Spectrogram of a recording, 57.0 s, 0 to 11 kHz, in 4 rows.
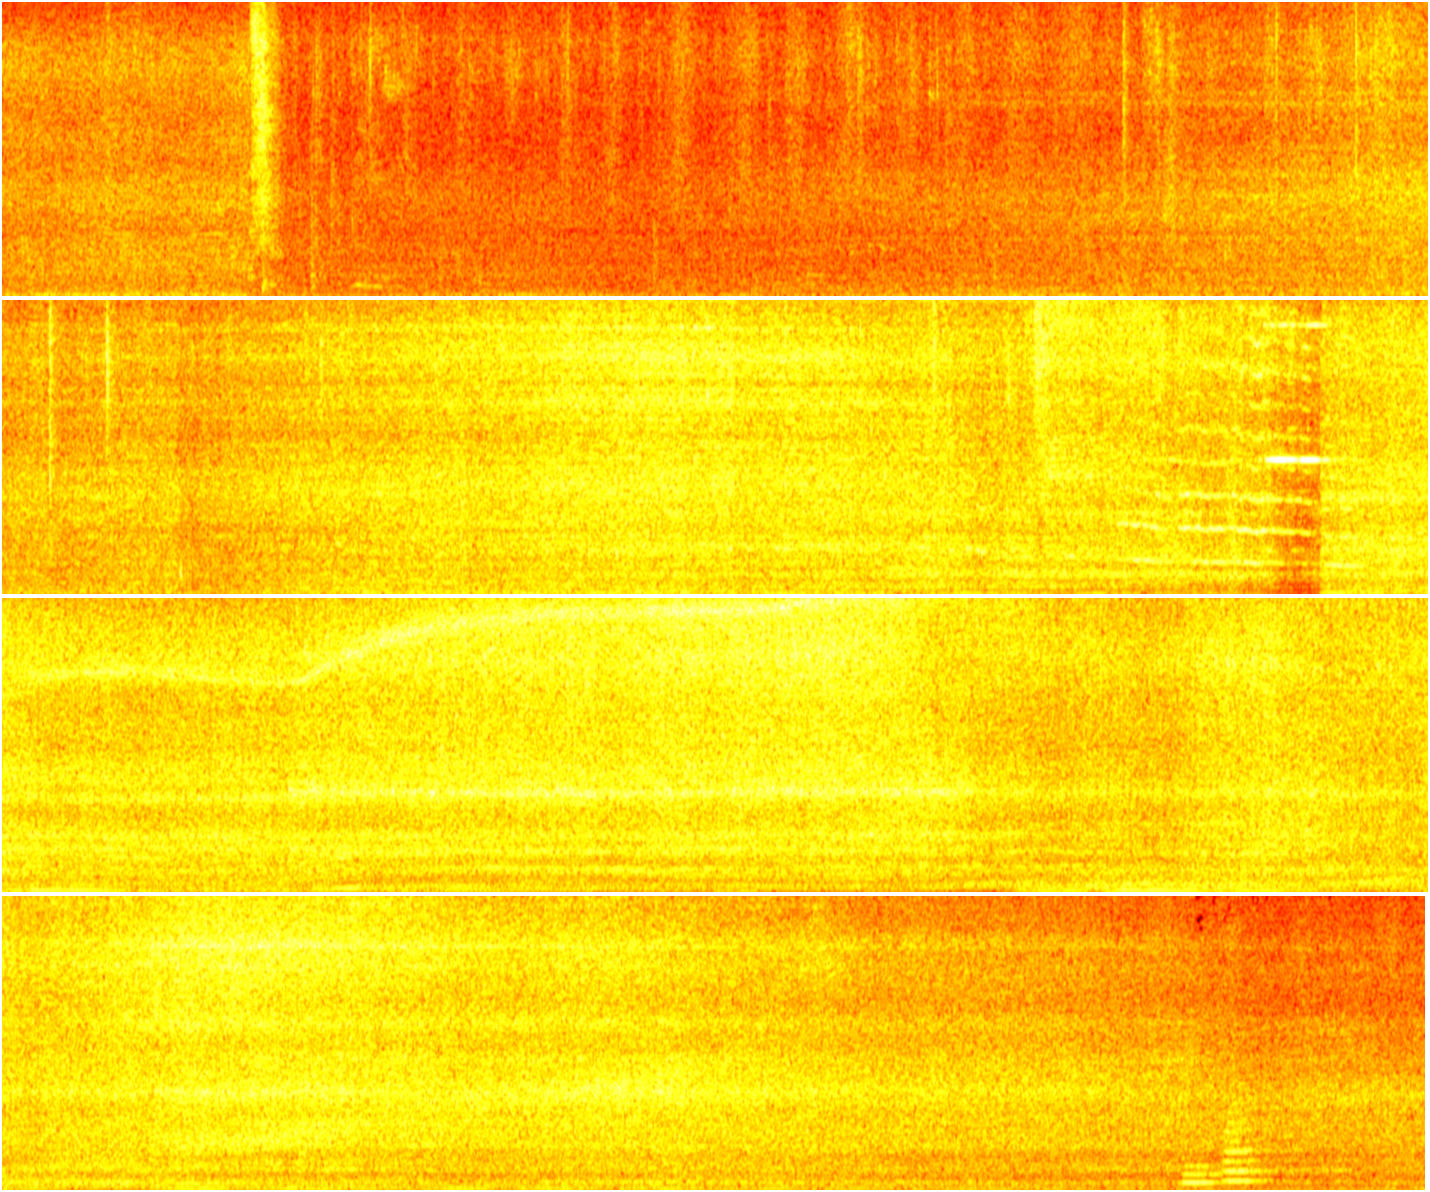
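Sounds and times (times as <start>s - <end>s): train wheels and brakes squealing: 21.6s - 42.3s.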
